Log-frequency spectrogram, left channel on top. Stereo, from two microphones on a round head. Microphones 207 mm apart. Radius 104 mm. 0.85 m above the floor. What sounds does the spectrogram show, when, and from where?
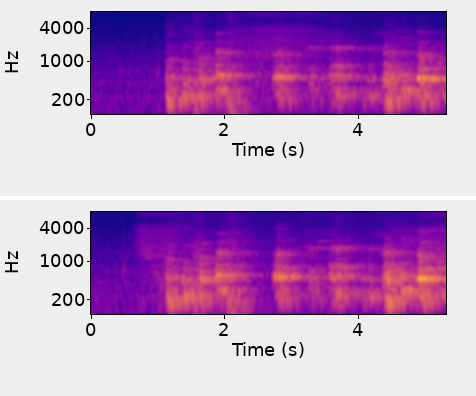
1.1 s laughter: 45° left (ahead or behind), 0.7 m; by 5.2 s 5° right (ahead or behind), 2.5 m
